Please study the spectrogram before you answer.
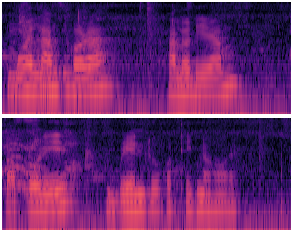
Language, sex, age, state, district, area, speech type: Assamese, female, 30-45, Assam, Dhemaji, rural, read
